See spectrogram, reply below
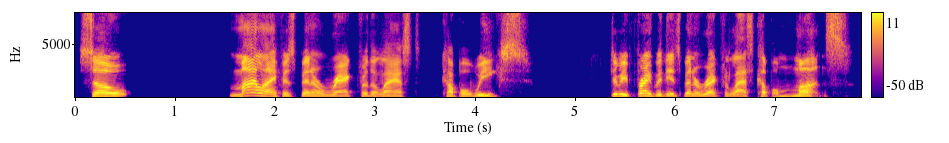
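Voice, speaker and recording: A man's voice: medium pitch, big pitch swings, normal speed, sharp tone, dry recording, clean studio sound. A man hosting his own religious talk show, speaking casually and folksily to viewers, joking, chuckling at himself and repeating words for emphasis. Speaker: online religious talk host. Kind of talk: casual spoken monologue to viewers. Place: home studio he calls the bunker.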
